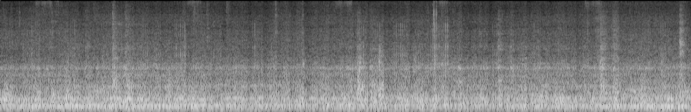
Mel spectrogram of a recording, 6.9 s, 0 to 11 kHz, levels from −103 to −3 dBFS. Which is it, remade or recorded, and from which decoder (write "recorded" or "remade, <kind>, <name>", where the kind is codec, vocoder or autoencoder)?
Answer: remade, vocoder, Vocos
